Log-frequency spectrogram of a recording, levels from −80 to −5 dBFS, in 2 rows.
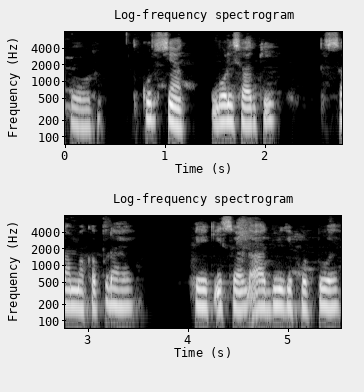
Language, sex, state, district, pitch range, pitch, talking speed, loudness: Rajasthani, female, Rajasthan, Churu, 170-185 Hz, 180 Hz, 160 wpm, -18 LUFS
